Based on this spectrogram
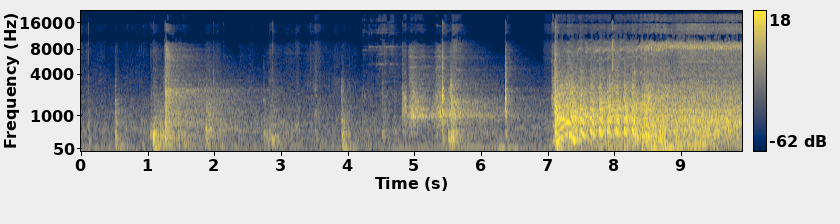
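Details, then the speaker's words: DAF CF85 diesel after fixing a compressor-like noise: it cranks, catches and settles into a steady idle with the noise gone and no knock; a slight exhaust blow remains. "well we ain't got that noise anymore got bit of an exhaust BL"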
